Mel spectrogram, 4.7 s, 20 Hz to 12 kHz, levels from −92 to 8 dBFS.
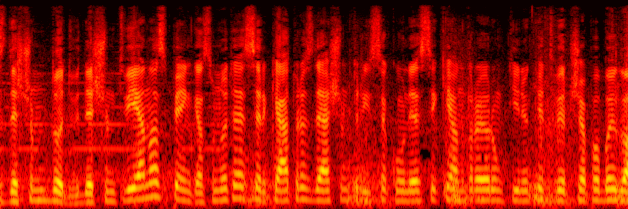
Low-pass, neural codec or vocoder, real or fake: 10.8 kHz; none; real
